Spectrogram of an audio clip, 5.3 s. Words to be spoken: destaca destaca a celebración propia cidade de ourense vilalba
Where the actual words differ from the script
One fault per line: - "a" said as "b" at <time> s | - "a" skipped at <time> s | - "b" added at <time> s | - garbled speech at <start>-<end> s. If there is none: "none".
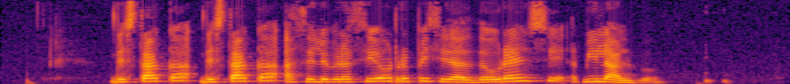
none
